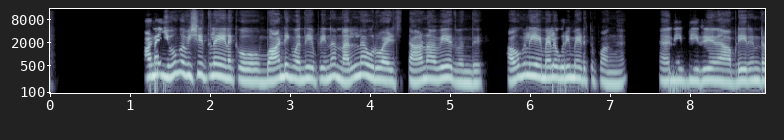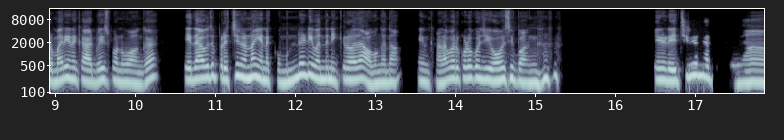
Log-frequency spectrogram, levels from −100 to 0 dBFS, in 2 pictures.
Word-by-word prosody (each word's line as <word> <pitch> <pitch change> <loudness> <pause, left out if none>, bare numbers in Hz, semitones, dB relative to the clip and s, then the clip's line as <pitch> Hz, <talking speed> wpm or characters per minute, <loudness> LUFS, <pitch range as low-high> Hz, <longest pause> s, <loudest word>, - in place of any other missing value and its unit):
அதுலல்லாம். - - -26 1.2
ஆனா, 265 +3 +6
இவங்க 300 +6 +2
விஷயத்துல 275 0 +2
எனக்கு 225 -2 0 0.3
பாண்டிங் 235 +4 +4
வந்து, 220 +2 +2
எப்படின்னா 220 +5 -1
நல்லா 255 +9 +1
உருவாகிடுச்சு. 200 -4 0
தானாவே 215 +4 +1
அது 195 - -4
வந்து. 175 0 -2 0.4
அவங்களும் 270 +6 +3
என் 240 - +3
மேல 240 +1 +3
உரிமை 240 0 +3
எடுத்துப்பாங்க. 190 -5 -6 0.7
நீ - - -1
இப்படி 200 +1 -3
இரு, 205 +2 0
நான் 195 -1 0
அப்படி 185 +2 -1
இருன்ற 200 0 -1
மாரி 215 +4 +1
எனக்கு 210 -2 -3
அட்வைஸ் 195 +2 -3
பண்ணுவாங்க. 185 -3 -3 0.6
ஏதாவது 230 +3 +2
பிரச்சனைன்னா 245 +3 +2
எனக்கு 200 -1 -3
முன்னாடி 275 +9 +2
வந்து 220 0 +2
நிக்குறதே 215 +3 -1
அவுங்க 175 +2 -1
தான். 185 +6 -7 0.2
என் 180 -3 -5
கணவர் 215 +6 -2
கூட 230 - +1
கொஞ்சம் 215 -3 +1
யோசிப்பாங்க. 195 -4 0 1.5
என்னுடைய 205 -2 +2
சின்ன 270 +2 +1
நத் 235 -5 -3 0.4
அ. - - 0
215 Hz, 150 wpm, -23 LUFS, 195-235 Hz, 1.5 s, ஆனா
